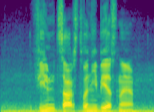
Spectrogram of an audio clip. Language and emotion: Russian, neutral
